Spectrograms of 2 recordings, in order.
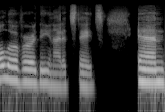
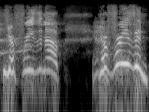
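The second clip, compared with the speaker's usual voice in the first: high, loud laughing; 11 semitones higher, 10 dB louder than usual. Real, not acted. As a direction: laugh at the frozen screen. Laughing telling host he froze.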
